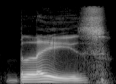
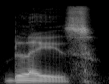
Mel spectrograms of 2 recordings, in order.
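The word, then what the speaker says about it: Blāz: what I'm saying is we call the podcast Blaze. Right. – Okay. – But there's no E on the end, and the A has a little line over the top that lets you know it's the long A.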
